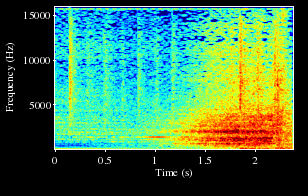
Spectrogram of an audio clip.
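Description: Intro music for a TV ident, its steady low tones giving way to a noisy whoosh that swells louder through the second half.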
